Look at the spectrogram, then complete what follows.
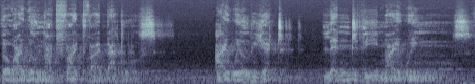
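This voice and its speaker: An actor playing an ancient, proud male dragon in a fantasy game, with a deep gravelly voice and stately, archaic, solemn speech. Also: drawn-out words, in a whisper, heavily acted. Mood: solemn respect. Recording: cavernous echo, distant, noisy ambience.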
